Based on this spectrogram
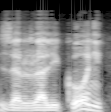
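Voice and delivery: ordinary delivery

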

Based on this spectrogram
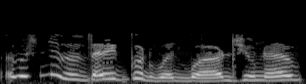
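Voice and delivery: put-on musing old ghost; affable old ghost king. A narrator's reading. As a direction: ramble genially as an old king. Voices old ghost Champot.

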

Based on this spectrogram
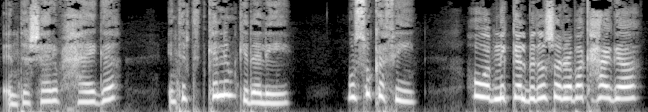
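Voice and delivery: high, loud, suspicious woman's questioning. A narrator's reading. Woman questioning a man who seems drugged, suspicious. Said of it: "ردت ابتسام بشك".

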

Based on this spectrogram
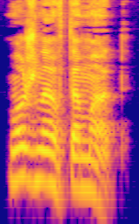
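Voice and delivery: high eager asking; young recruit. A narrator's reading. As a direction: ask like an eager young lad.

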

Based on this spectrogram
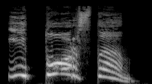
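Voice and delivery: high, loud, drawn-out astonishment; disbelieving gasp. A narrator's reading. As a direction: cry it out as if not believing your eyes. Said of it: "охнул Майкл, не веря глазам".

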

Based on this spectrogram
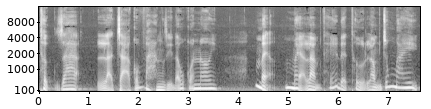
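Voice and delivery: high, soft, slow confession; soft weary old voice; soft sad old mother. A narrator's reading. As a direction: gently reveal the truth, weary.

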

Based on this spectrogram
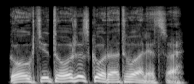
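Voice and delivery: plain reading voice

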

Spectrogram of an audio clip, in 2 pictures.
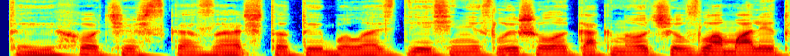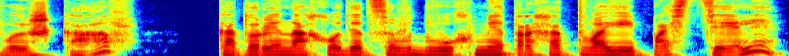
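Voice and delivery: menacing interrogation. A narrator's reading. Man doubts his beloved slept through it, menacing. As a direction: begin hushed and low, then press harder.

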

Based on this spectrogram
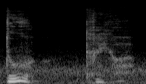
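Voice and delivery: hushed unvoiced whisper; whispering so the others can't hear; whispered question. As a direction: breathe the name in secret.

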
